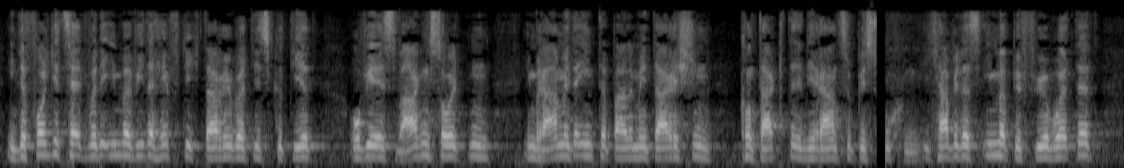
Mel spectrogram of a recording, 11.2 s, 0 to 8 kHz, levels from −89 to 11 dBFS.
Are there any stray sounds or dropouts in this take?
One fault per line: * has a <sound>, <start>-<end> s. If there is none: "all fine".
* has a dropout, 8.8-8.9 s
